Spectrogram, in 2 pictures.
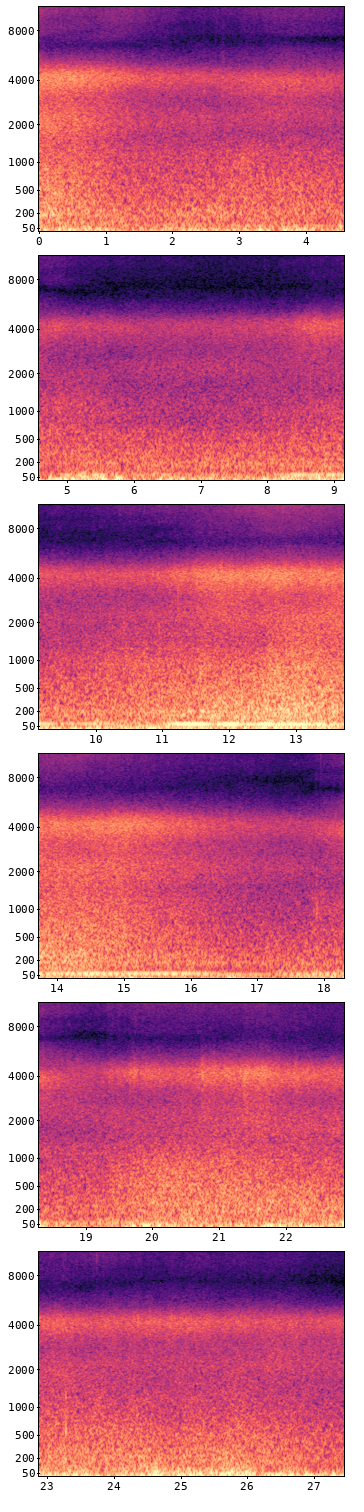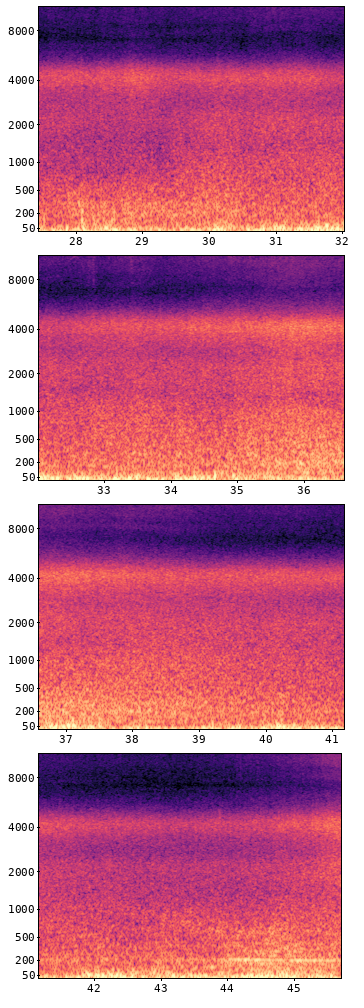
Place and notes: Traffic Sound, Sound of the waves, The weather is very hot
